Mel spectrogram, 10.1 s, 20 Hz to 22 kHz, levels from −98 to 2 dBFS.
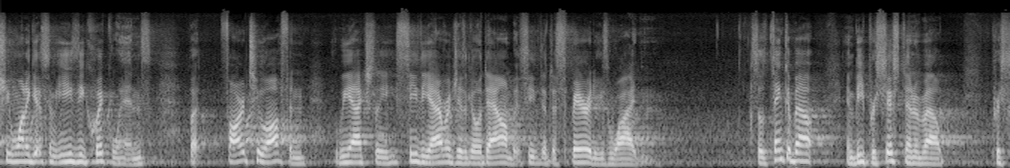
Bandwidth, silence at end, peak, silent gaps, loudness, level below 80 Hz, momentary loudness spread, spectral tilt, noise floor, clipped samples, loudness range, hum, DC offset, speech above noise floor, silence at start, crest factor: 16 kHz; 0 s; -2 dBFS; none; -16 LUFS; -62 dBFS; 11 LU; -6 dB/octave; -45 dBFS; under 0.1%; 2 LU; none; under 0.1%; 29 dB; 0 s; 14 dB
